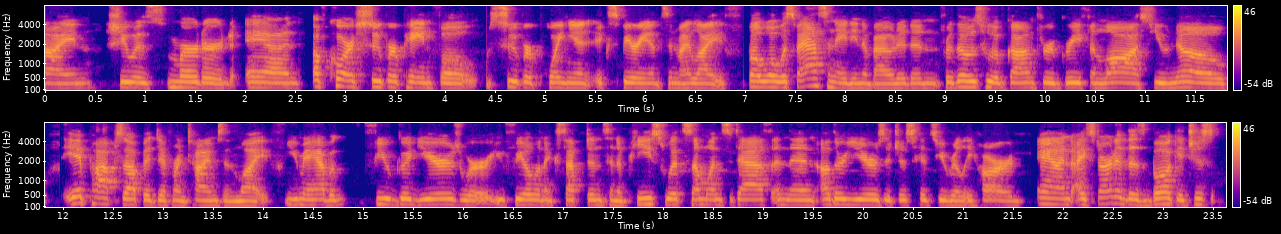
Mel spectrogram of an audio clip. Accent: Minnesota, United States; I grew up in Minnesota

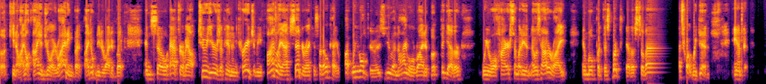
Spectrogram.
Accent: Midwest, United States; grew up in a small town in the Midwest

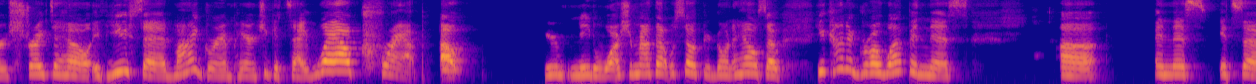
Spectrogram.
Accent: Lewis County, Eastern Kentucky, United States; I'm from Appalachia. I'm from Eastern Kentucky, and which town? Lewis County

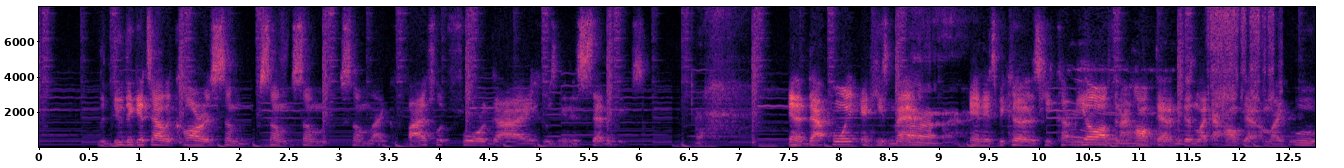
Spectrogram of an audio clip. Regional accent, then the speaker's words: Alexandria, Virginia, United States; I grew up in Alexandria, Virginia, which explains everything about me

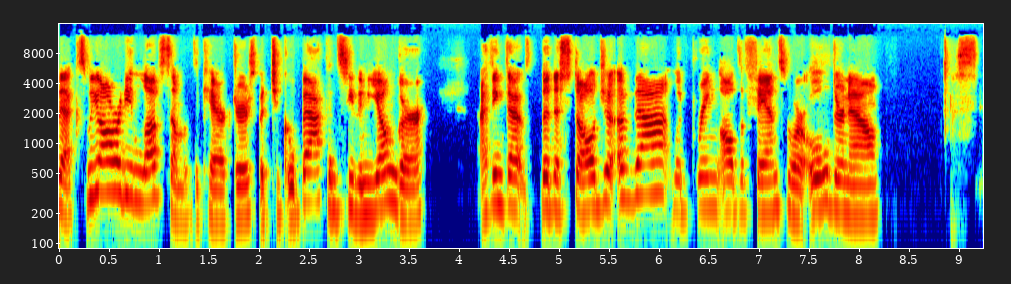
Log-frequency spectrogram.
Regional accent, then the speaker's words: United States; as an American

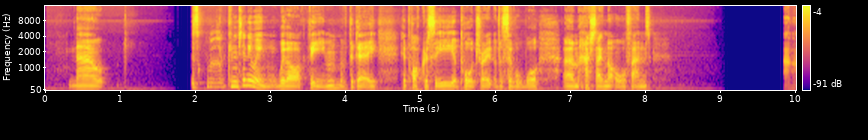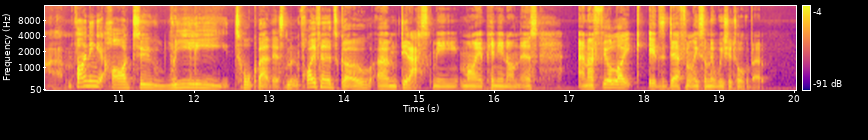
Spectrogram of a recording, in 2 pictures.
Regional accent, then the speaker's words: Birmingham, West Midlands, United Kingdom; I'm from Birmingham and I clicked that, and I would definitely suggest that you do not click it.

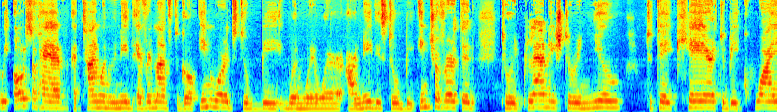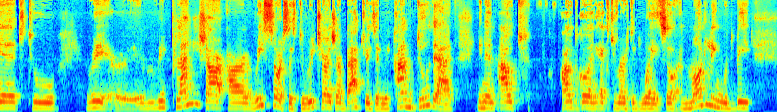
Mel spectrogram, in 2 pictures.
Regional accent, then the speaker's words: Jerusalem, Jerusalem District, Israel; moved away; I grew up in Israel, in Jerusalem

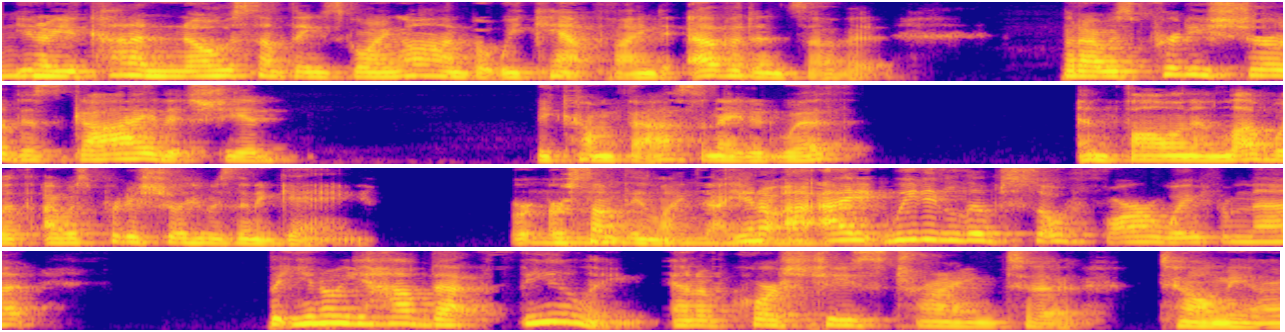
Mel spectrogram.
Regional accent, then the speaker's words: Washington, United States; I'm from Washington State

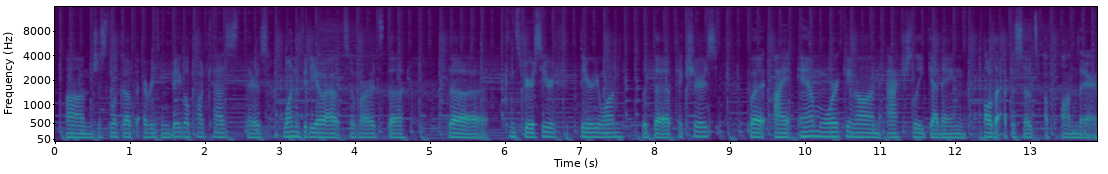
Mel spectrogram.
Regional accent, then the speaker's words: New England, United States; the team that me and Charlie, um, root for, the, the Red Sox, um, because we're from New England

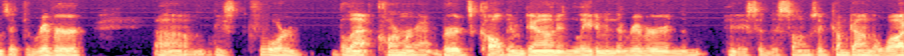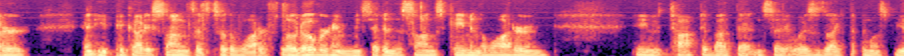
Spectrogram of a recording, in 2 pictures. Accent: Kashaya Pomo, near Stewart's Point, California, United States; also born or lived in San Rafael; I come from the Kashaya Pomo people. I come from the people from the top of the land. Everyone will know my people as Kashaya Pomo, which is on the coast near Stewart's Point

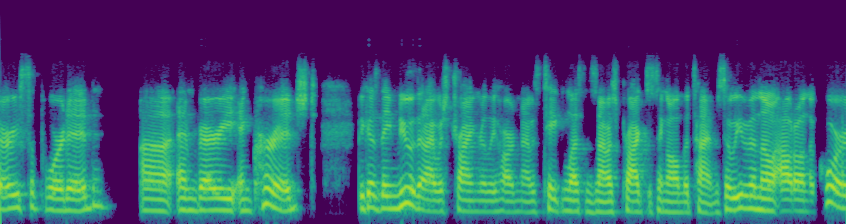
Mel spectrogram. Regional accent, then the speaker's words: New Jersey, United States; moved away as an adult; now in San Diego, United States; I'm originally from the East Coast. I grew up in New Jersey, went to college there, and then lived in North Jersey

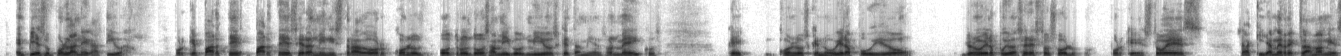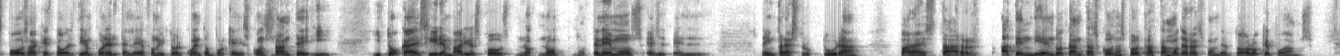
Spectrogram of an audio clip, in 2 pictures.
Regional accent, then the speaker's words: Cali, Valle del Cauca, Colombia; moved away as an adult; also born or lived in Bogotá, Colombia / Barcelona, Spain; now in Warsaw, Indiana, United States; yo soy caleño

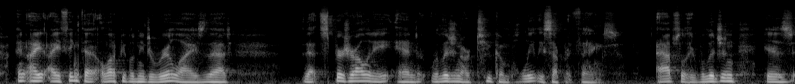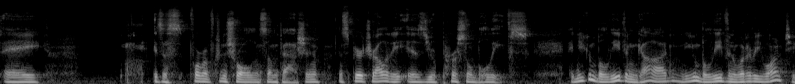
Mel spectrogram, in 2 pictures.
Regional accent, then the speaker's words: Central Oregon, United States; also born or lived in Southern California; we moved out of Southern California to, uh, Central Oregon

